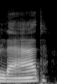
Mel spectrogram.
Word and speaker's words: read: Haven't you led? 제가 지금 요걸 led라고 읽었어요.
